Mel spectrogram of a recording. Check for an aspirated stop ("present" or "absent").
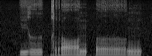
absent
